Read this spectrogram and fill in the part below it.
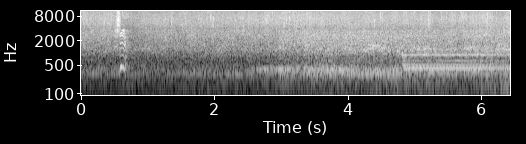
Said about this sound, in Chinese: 但这是个大雨天，恶劣的天气情况对几乎浸泡在水里的路基提出了更大的挑战。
